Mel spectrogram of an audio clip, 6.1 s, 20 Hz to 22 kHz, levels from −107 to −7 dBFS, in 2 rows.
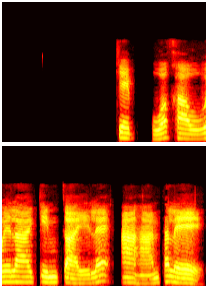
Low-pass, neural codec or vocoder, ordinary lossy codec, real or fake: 7.2 kHz; none; AAC, 32 kbps; real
